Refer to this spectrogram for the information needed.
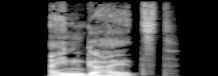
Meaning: past participle of einheizen
- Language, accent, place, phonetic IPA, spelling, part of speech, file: German, Germany, Berlin, [ˈaɪ̯nɡəˌhaɪ̯t͡st], eingeheizt, verb, De-eingeheizt.ogg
